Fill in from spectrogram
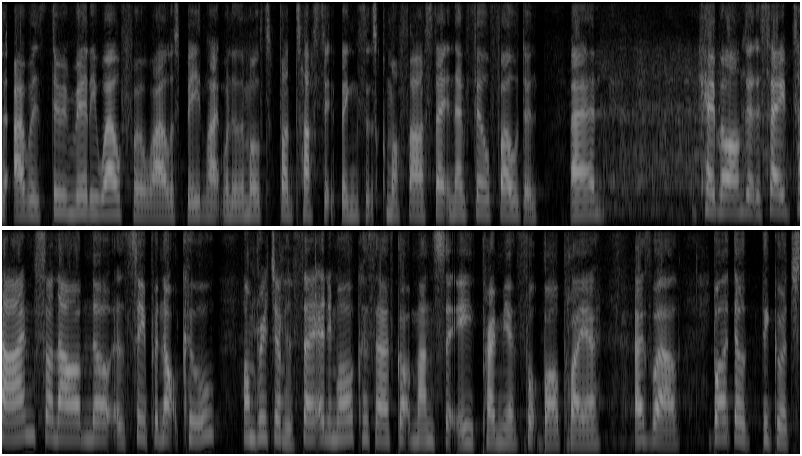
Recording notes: A live event hosted by The Global Institute for Women's Leadership at King's College London. In this episode, you'll hear that conversation, recorded live from the event.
